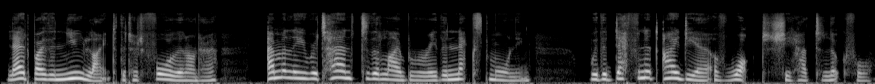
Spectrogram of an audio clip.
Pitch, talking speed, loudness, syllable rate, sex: 225 Hz, 200 wpm, -19 LUFS, 5.6 syllables/s, female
